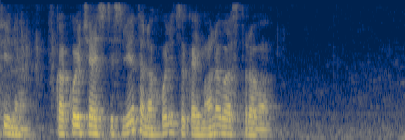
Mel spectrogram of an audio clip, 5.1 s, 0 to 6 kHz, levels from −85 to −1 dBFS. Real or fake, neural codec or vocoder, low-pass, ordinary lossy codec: real; none; 5.4 kHz; AAC, 48 kbps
